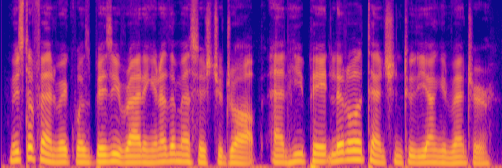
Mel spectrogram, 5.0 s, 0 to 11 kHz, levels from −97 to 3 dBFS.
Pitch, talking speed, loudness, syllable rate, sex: 130 Hz, 215 wpm, -15 LUFS, 6.4 syllables/s, male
